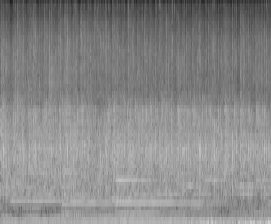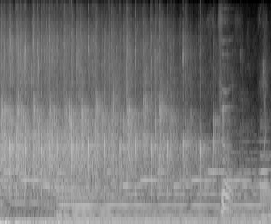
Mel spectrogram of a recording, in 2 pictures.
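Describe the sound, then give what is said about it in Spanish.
Steady, dense audience applause for the King of Kings and Lord of Lords fills the whole stretch, a continuous roar of clapping over sustained keyboard chords, with occasional voices and cheers mixed in before it thins slightly at the end. “¿Alguien puede darle un aplauso al Rey de Reyes y Señor de Señores?”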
